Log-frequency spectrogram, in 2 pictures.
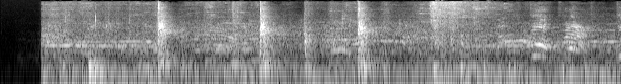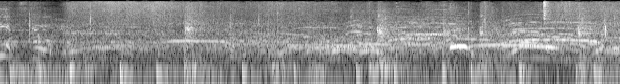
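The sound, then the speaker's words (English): Repeated sharp impacts and bursts of breaking glass ring out as protesters smash the windows of a Starbucks, over a loud, dense crowd shouting and cheering, with chaotic voices overlapping throughout. “Okay, so there they are smashing a Starbucks.”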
